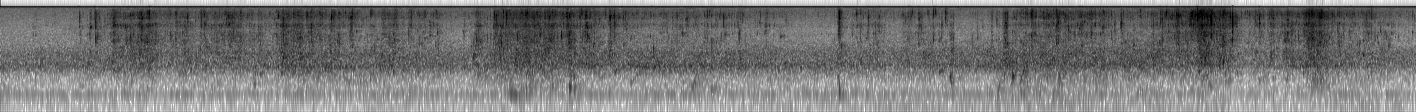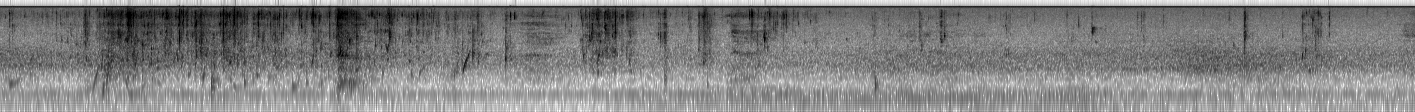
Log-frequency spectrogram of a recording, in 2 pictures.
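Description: Pool water sloshing and lapping as a swimmer swims breaststroke, with many short, sharp splashes from the strokes scattered throughout, over a faint steady low hum.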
